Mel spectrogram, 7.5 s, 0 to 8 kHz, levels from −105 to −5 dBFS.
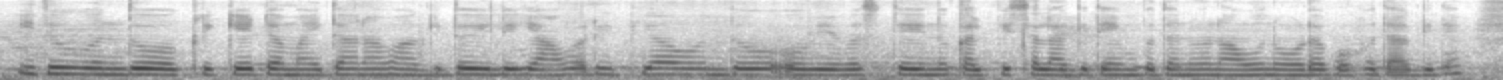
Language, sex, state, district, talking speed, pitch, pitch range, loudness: Kannada, female, Karnataka, Dakshina Kannada, 105 wpm, 215 Hz, 205-220 Hz, -42 LUFS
